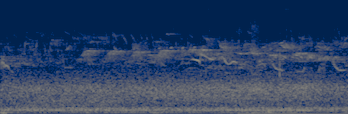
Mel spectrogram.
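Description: Faint outdoor ambience of small birds calling, many short quick chirping and warbling notes scattered throughout, over a faint steady low hum that stops near the end.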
